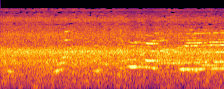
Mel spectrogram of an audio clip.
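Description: Indoor arena crowd during a volleyball rally: a steady din of many voices, with high-pitched shouts and cheers rising and falling above it.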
